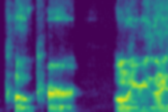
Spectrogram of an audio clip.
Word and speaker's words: Cukor: George Cukor fur ah and I was saying cocker Larry sorry George he said I'm sorry but I have to correct you it's pronounced coke her only reason I say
